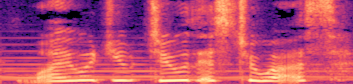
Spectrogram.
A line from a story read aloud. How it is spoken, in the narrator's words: she sobbed dramatically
